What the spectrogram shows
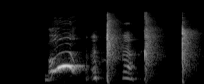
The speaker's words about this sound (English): There's a lot of claps in this episode.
